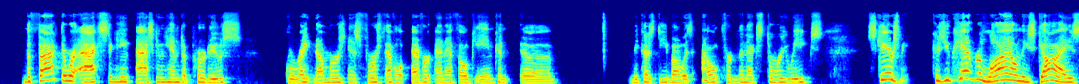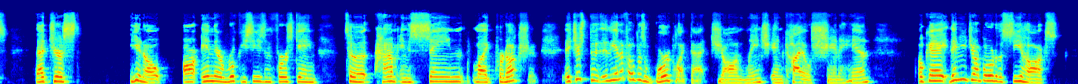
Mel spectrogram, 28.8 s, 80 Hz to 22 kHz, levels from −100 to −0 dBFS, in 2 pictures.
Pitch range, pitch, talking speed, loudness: 170-225 Hz, 190 Hz, 155 wpm, -25 LUFS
